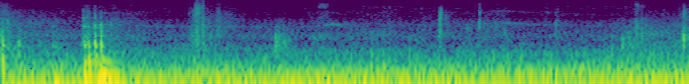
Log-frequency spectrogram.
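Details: Ginger tabby cat sprawled against a wall with its belly exposed while being stroked: a steady low rumbling purr runs throughout, with a brief louder thump near the start and light rustling of fur.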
